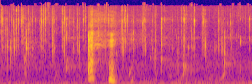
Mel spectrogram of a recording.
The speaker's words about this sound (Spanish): ¿Pero qué es esto, ruido de agua? Has puesto cualquier cosa.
